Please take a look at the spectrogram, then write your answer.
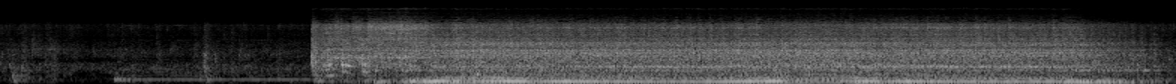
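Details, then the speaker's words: Car rear wheel with drum brake, previously whistling; drum could not be removed but parts were greased: after the fix the engine runs steadily with no whistle from the rear wheel. "Так нам не удалось снять задний барабан, но мы вот это все промазали. И теперь у нас ничего не свистит."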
